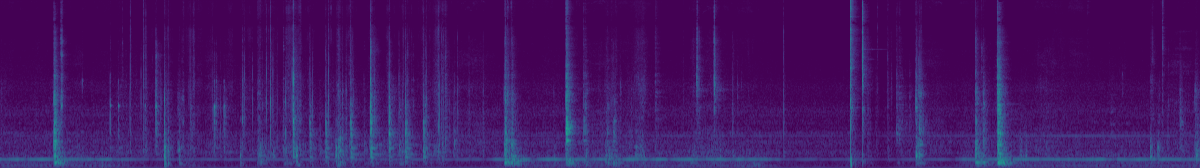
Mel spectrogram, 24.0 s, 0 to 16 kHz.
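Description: Irregular metallic clicks, taps and a few louder knocks from hand tools and parts being handled at the front of a Dodge 318 V8 while a part of the timing set is fitted, with a quiet spell in the middle.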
